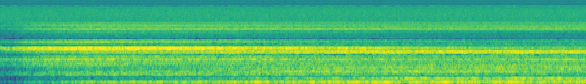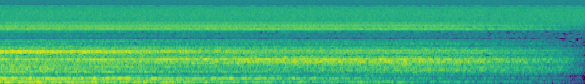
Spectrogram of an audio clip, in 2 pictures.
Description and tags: Atmospheric sound for any horror movie or soundtrack.
Terror, Halloween, Evil, Freaky, Horror, Atmosphere, Scary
